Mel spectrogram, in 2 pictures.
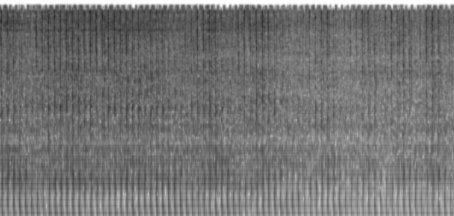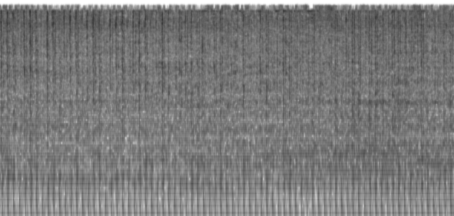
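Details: Flathead Briggs single-cylinder minibike engine, open exhaust, after mixture screw set about a half turn out, slight throttle: fast even popping beat with sharp bark, running steadily; normal running.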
